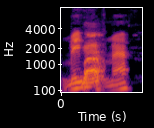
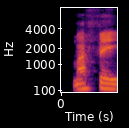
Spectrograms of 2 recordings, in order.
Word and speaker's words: Mafe: Math. Mafe? Yeah. Mafe, yeah.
